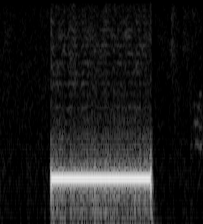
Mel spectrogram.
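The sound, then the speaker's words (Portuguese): Ringing tone on an outgoing telephone call: a single steady, mid-pitched electronic beep lasting about one second, clean and loud, with silence before and after. “Agora tá chamando.”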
